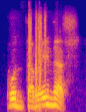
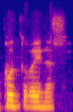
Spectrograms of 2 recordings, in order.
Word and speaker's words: Punta Arenas: Somebody's asked me, because people say I pronounce Punta Arenas, because that's how the locals say it. Some people in Santiago were pronouncing it differently, a little bit different, just without the S, Punta Arena. But the locals in Punta Arenas, that seems to be how they say it.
